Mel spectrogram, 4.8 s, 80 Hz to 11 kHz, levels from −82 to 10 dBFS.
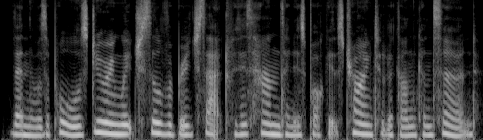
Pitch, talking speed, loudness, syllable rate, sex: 220 Hz, 235 wpm, -17 LUFS, 6.3 syllables/s, female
